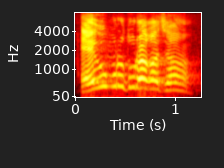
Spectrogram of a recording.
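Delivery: acted cry of the people; rallying cry. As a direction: call it out like a rebellious crowd.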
